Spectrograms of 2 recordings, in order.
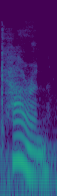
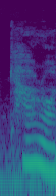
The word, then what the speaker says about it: Charon: It's just as you described it, only your pronunciation is a little off. The name you heard wasn't Karen. It was C-H-A. Karen, my fucking... As in Charon.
